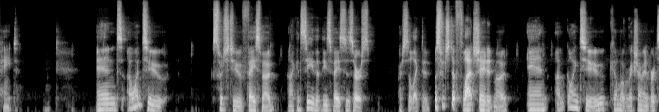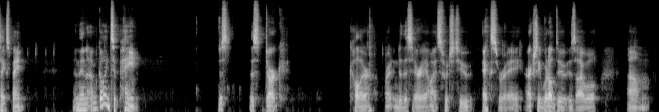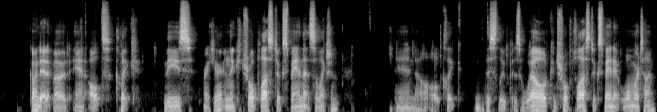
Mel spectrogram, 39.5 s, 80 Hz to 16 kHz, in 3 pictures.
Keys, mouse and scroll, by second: 1.2 middle click, 3.1 middle click, 4.9 middle click, 5.4 middle click, 6.6 middle click, 7.7 middle click, 8.8 click, 9.5 middle click, 9.9 middle click, 10.4 shift+click, 10.6 click, 11.4 click, 12.8 shift+click, 13.1 click, 13.5 click, 13.9 click, 14.8 click, 15.4 click, 17.0 click, 17.3 click, 17.6 click, 18.6 middle click, 20.7 middle click, 21.1 click, 22.4 click, 22.7 shift+click, 23.1 middle click, 23.9 right click, 24.2 middle click, 25.5 middle click, 26.0 Tab, 27.7 alt+click, 28.8 alt+shift+click, 29.5 click, 30.9 ctrl+KP_Add, 32.2 middle click, 33.5 alt+shift+click, 34.0 middle click, 34.5 middle click, 35.8 alt+shift+click, 36.3 middle click, 37.5 ctrl+KP_Add, 38.5 middle click, 39.2 click.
